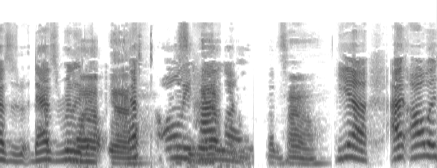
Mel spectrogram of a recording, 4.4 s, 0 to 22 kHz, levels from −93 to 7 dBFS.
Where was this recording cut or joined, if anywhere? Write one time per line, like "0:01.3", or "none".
0:01.1
0:03.3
